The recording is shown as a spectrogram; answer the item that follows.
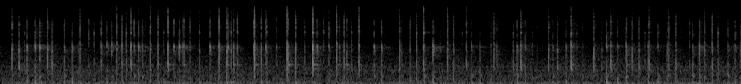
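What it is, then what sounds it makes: Pump shotgun tapped and scratched with nails. Long nails tap and scratch along the body of a black polymer and metal pump shotgun held upright. The result is a quick, continuous run of sharp, dry clicks with almost no ring, each with a bright edge over a soft scratching hiss and little low end.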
